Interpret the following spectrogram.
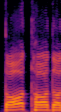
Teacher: त, थ, द, द आपके दंत हैं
